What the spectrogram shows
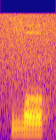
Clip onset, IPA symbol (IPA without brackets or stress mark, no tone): v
